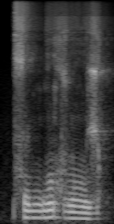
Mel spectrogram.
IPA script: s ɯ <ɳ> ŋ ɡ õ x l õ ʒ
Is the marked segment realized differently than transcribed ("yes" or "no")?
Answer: no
